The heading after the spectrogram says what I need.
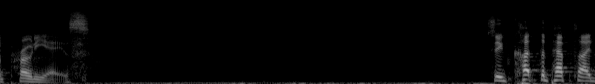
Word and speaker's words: protease: Please do not call it a protease. It's spelled that way, I know. It's a protease.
